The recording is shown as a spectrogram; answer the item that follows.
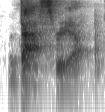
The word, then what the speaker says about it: Dasria: We're gonna go with a soft A. Dasria. Okay. Dastria it is.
